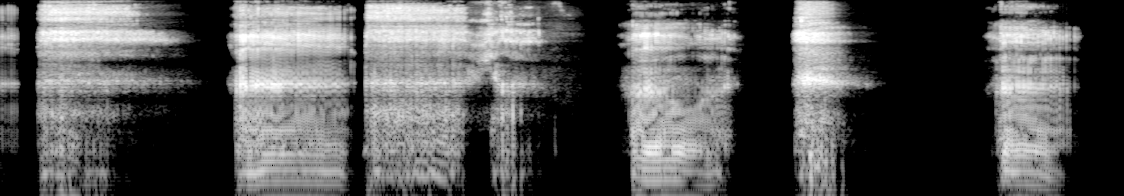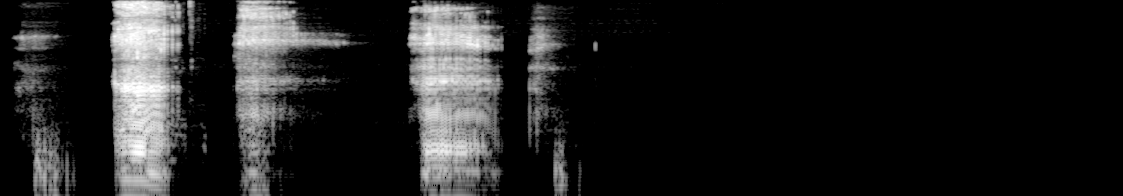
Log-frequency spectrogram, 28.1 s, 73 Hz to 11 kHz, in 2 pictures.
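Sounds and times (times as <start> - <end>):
person snoring: 0.0 - 9.3, 9.9 - 11.1, 12.3 - 13.6, 14.2 - 14.9, 15.5 - 18.5, 19.2 - 21.2.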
